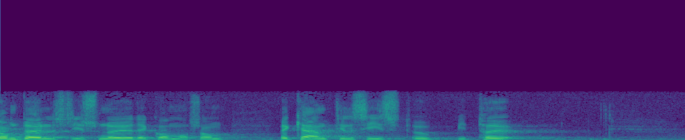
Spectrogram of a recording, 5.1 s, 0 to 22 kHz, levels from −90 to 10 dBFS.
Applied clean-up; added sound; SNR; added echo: none; none; none; none.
